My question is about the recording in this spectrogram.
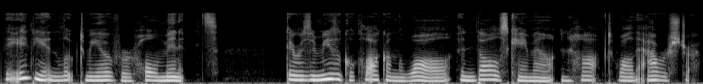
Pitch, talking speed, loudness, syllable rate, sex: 190 Hz, 205 wpm, -16 LUFS, 5.8 syllables/s, female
